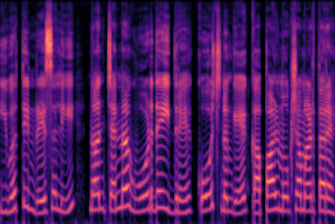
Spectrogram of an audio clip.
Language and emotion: Kannada, fearful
